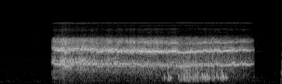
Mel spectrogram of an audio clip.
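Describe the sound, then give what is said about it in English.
A loud, steady screech of car tires lasting about two seconds, a shrill sustained squeal that starts abruptly and cuts off just as suddenly, with no voices. “That's a car screeching too.”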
